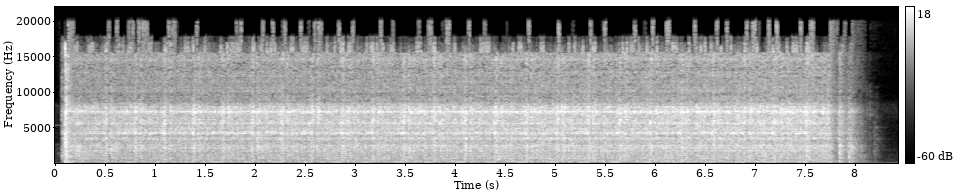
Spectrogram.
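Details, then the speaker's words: Predator 3500 W inverter generator, not yet repaired beyond fresh fuel and oil, jump pack as the battery, on choke: fast, even starter whir for about eight seconds with no firing; it cranks but won't start, and the carburetor is suspected. "all right we're going to give it some help starters not sound great fire in a hole almost almost back to choke come on go dang take it off a choke to shoot this in there probably get a carburetor for it"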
